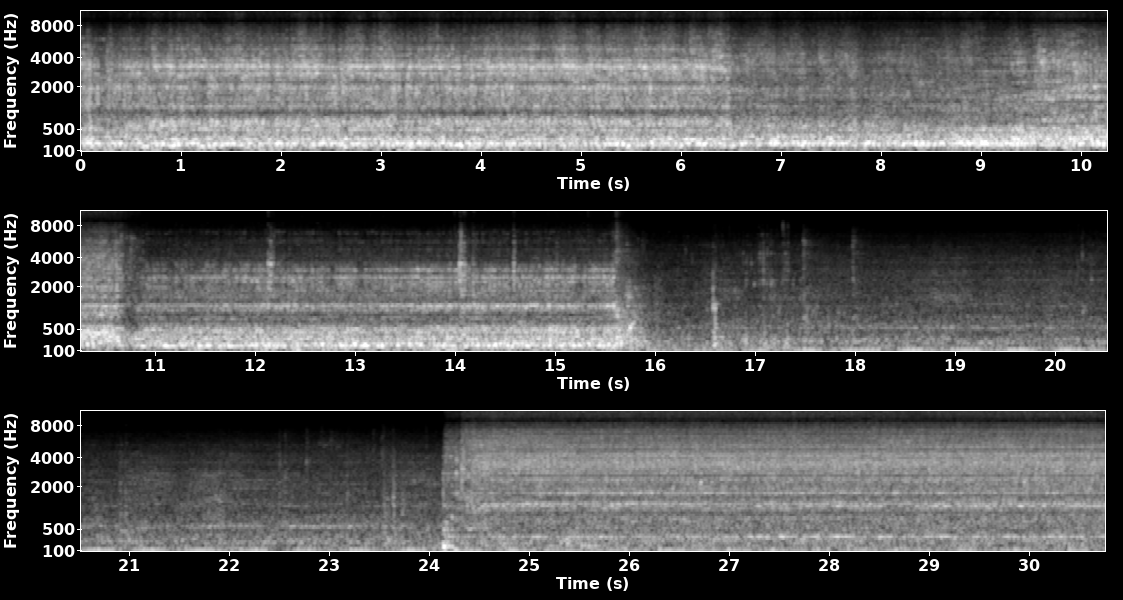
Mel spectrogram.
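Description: A loud, steady machine noise for the first quarter-minute or so, then a quieter stretch with a low hum. About three-quarters of the way in, water starts running from the faucet into the stainless-steel hand sink, flushing the drain line that was plugged with grease.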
